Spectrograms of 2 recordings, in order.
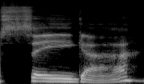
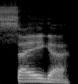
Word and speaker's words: Sega: you're gonna have to excuse my pronunciation of Seger because that's how we need to pronounce it in Australia I can't get behind this Sega pronunciation I'll talk to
